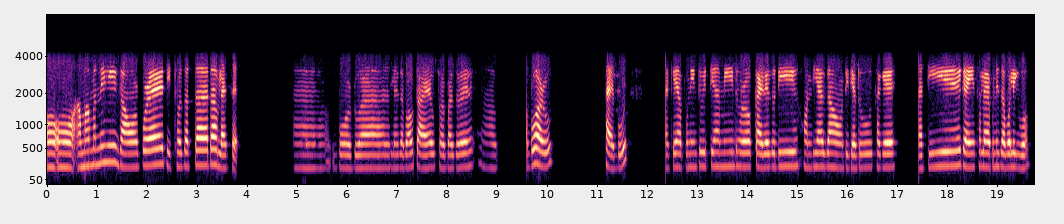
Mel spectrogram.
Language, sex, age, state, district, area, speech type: Assamese, female, 18-30, Assam, Lakhimpur, urban, conversation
